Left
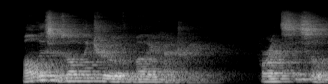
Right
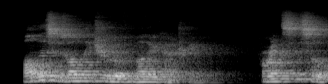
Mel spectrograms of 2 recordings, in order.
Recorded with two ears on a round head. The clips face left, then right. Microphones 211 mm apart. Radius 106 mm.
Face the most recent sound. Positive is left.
turn(degrees=65)  # may be behind; listen again after turning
